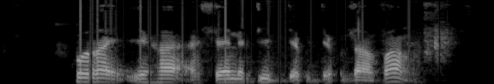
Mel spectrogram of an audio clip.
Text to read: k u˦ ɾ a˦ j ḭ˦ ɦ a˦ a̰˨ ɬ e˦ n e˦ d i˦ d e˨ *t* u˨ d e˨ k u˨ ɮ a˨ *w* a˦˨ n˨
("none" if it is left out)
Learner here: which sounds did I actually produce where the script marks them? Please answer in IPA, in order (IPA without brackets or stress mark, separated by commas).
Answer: k, v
